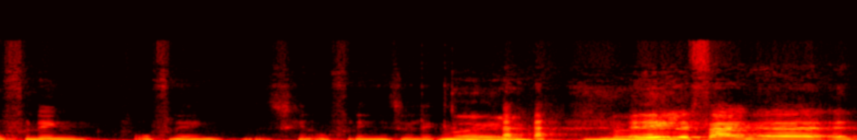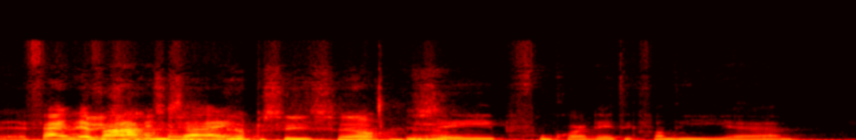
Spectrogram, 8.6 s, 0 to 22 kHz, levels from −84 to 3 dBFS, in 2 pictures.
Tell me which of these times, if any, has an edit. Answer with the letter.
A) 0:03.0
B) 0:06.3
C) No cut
B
